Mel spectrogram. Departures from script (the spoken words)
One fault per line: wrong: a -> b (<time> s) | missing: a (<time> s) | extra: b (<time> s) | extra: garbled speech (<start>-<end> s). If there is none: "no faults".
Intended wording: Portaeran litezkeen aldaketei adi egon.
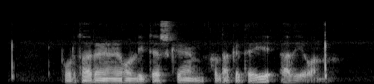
extra: egon (1.2 s)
